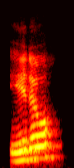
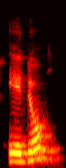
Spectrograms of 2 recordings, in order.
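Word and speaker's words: eto: I, that's a short E sound, and you can tell. Iga is a head. Ido is a tree. Ido, hear that?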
